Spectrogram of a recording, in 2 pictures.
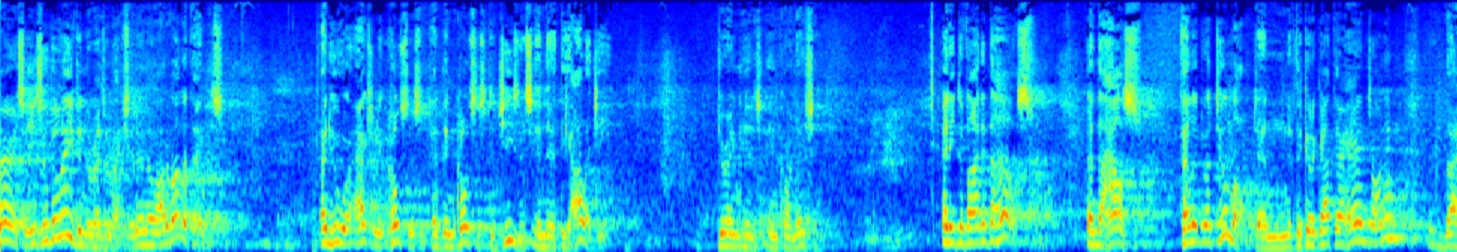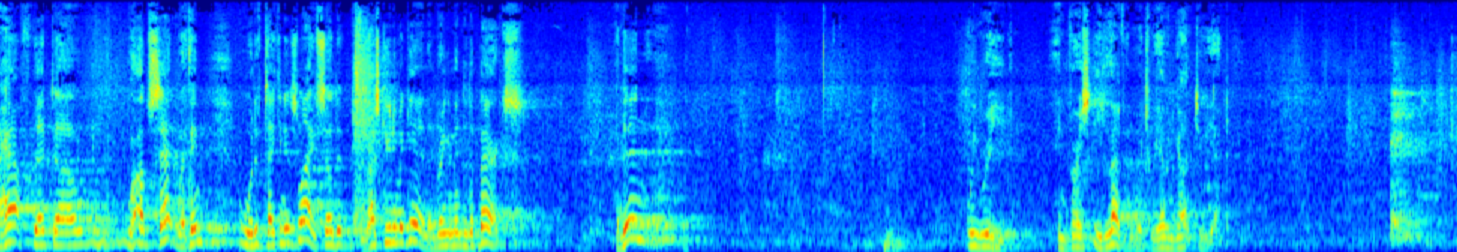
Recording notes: Preached at SBRPC on 2/14/16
